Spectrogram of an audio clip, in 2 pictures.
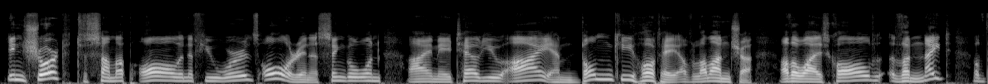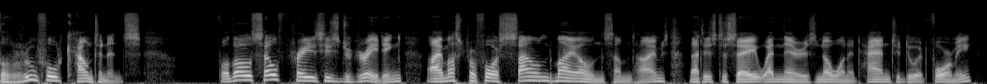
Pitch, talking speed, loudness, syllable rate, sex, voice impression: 145 Hz, 190 wpm, -19 LUFS, 5.0 syllables/s, male, masculine, very adult-like, slightly muffled, fluent, slightly mature, elegant, slightly sweet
